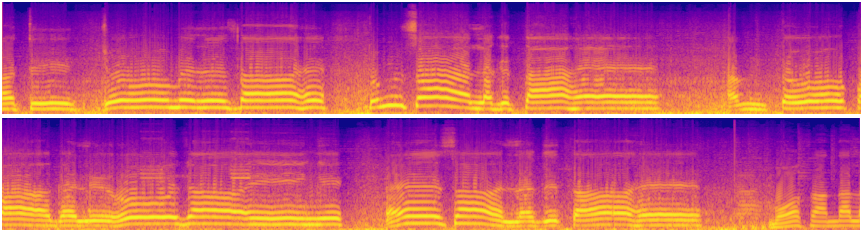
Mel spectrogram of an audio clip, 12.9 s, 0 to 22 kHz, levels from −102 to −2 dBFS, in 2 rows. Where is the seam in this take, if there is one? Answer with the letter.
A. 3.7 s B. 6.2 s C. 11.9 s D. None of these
C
